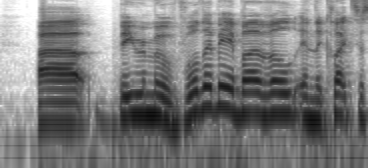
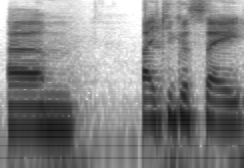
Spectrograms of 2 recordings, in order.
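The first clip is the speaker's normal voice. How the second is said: usual speaking voice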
